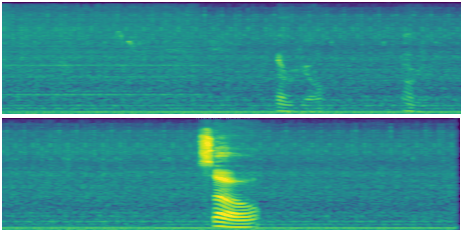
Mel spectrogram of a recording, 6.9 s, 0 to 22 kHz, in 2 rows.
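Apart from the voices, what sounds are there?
tractor engine running in video game Farming Simulator 2025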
